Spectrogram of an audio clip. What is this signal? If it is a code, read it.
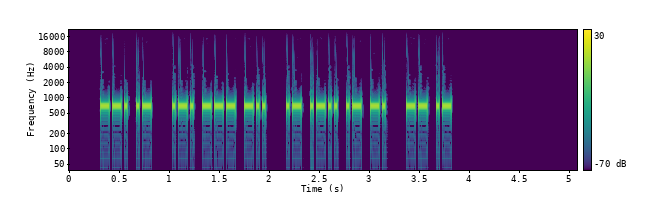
Morse code, heard as a keyed tone, about 40 wpm, 700 Hz. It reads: GA ROD ALAN MA
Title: K1USN SST QSO Practice - 40wpm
